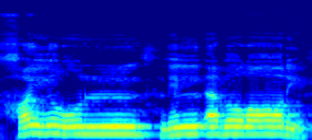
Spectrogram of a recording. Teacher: اللہ وما عند اللہ خیر، خا کو یا کے سامنے لانا، خا کو موٹا ادا کریں گے، یا لین بغیر کھینچے پڑیں گے ، اور کو تنوین کو آگے لام کے سامنے لانا ہے،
